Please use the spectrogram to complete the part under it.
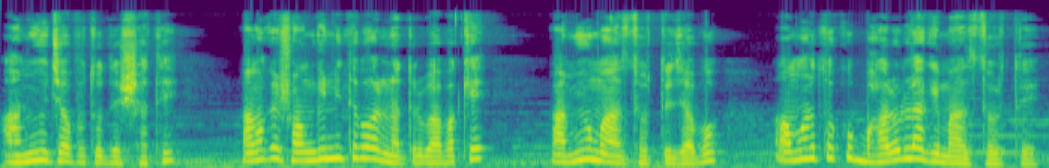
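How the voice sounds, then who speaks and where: Man as excitable village boy, highish pitch, soft mellow tone, eager chatty delivery, audio story, music behind. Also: normal speed. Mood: eager, pleading. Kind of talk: Bengali audio story character dialogue.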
